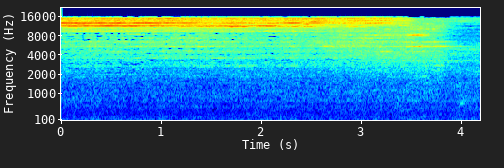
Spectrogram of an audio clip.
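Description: Rear cars of a mixed freight train rolling away on curved track: a steady rumble with high-pitched wheel squeal that fades out near the end.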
